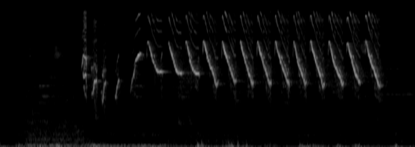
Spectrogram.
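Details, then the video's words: Domestic canary in long cengkok song used to provoke rival canaries; a few sharp chirps open into a steady series of bright downward-sweeping whistles, roughly four a second, over faint low rumble. "KENARI CENGKOK DURASI PANJANG!! AUTO MANCING EMOSI KENARI LAIN"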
